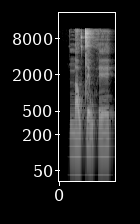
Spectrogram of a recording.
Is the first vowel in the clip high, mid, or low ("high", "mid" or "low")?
low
